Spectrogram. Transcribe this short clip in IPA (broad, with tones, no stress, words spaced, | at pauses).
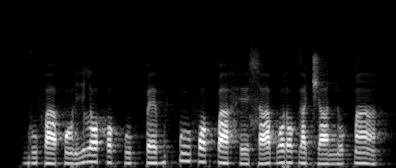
ɡu˨fa˨fɔ̃˨ ɾi˨˦lɔ˧hɔ˨ k͡pu˨ k͡pɛ˧ bi˦k͡pu˦fɔ˧k͡pa˨ he˨sa˨˦ bɔ˦ɾɔ˦ɡa˧d͡ʒa˨ no˨˦k͡pã˦˨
